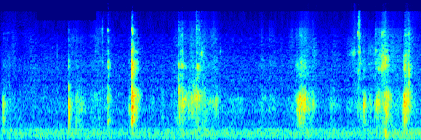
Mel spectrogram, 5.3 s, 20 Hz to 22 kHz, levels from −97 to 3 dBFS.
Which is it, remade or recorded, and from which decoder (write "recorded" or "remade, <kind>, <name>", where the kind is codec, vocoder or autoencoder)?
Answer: recorded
